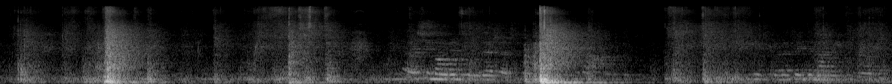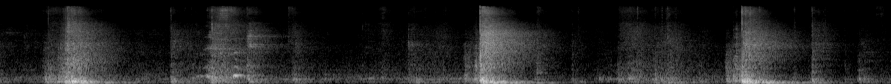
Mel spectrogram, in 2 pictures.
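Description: Bodies thud heavily onto a padded mat again and again, in a hall with some echo.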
